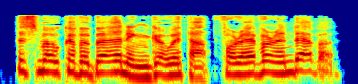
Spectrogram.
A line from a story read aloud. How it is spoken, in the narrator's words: shouted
